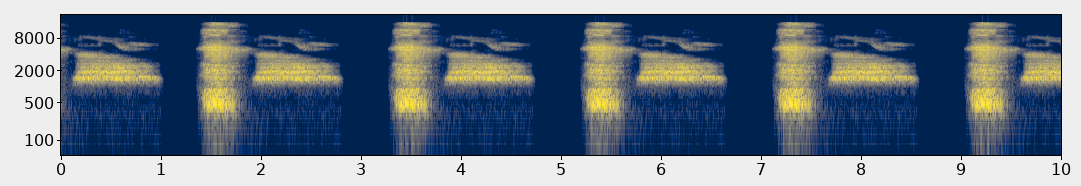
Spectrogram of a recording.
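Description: A chameleon call sound effect repeated evenly about every two seconds, five times over. Each repeat is a short, sharp burst followed by a longer call lasting about a second.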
